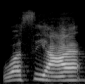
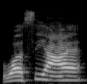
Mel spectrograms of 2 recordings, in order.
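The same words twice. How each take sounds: No difference in how they are said.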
